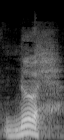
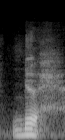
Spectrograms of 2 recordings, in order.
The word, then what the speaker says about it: Nuh: And Nuh is how it's pronounced in Arabic. Nuh, with a ha sound at the end.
